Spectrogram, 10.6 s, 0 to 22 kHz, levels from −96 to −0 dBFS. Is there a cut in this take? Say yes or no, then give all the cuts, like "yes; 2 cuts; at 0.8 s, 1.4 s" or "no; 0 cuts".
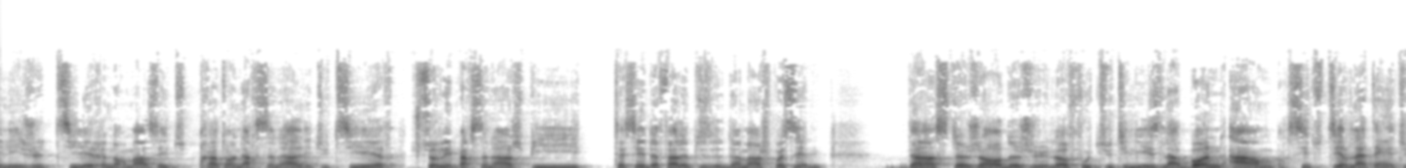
yes; 1 cut; at 3.0 s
